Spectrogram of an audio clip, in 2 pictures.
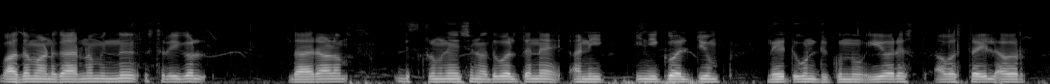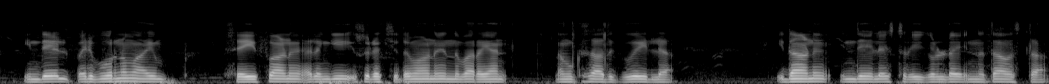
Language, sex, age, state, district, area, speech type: Malayalam, male, 18-30, Kerala, Kozhikode, rural, spontaneous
